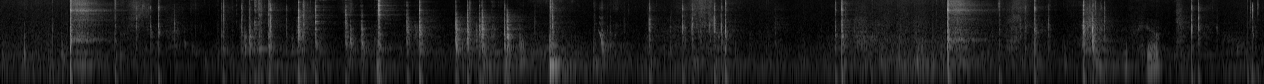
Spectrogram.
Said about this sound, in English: Now we're going to torque these nuts and bolts to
